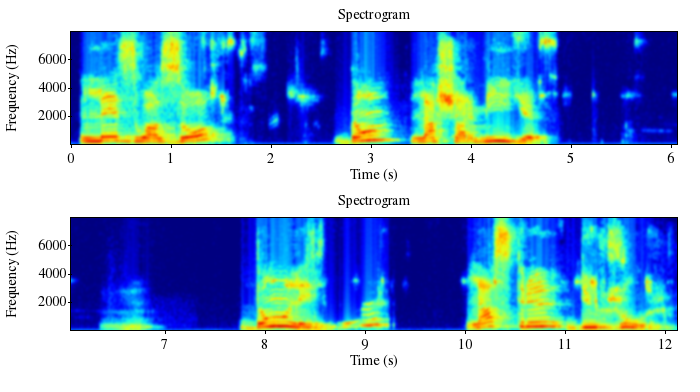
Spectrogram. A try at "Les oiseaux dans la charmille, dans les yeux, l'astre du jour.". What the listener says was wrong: Be careful with charmille. The last sound, charmille. It's mm-hmm. close, not charmille. Charmille. Les oiseaux dans la charmille.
